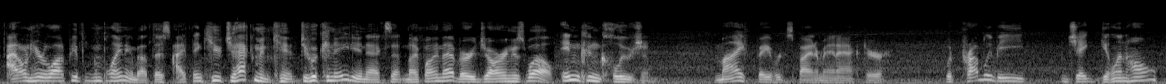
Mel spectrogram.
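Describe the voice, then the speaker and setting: A man's voice: a little high, animated, brisk, muffled recording, slight background noise. A man rambling bluntly through a casual vlog monologue on a morning walk with his dog outdoors. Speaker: vlogger.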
